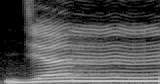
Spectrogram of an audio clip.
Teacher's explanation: ada ghunnah musyaddadah karena ada Nun yang bertasydid maka cara membunyikannya bunyi Nun nya didengungkan bunyinya ditahan kurang lebih dua harokat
